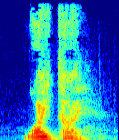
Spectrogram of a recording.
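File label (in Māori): "waitai", Māori word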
